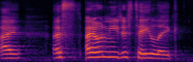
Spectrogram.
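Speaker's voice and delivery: ordinary talk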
